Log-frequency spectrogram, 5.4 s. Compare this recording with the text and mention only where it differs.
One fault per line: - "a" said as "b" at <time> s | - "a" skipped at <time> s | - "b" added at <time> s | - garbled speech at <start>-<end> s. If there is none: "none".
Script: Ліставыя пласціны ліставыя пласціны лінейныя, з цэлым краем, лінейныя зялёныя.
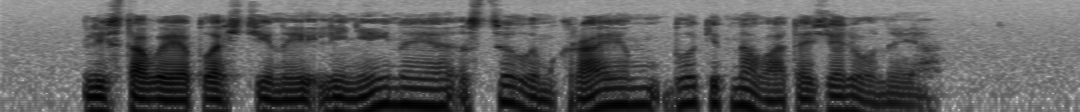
- "ліставыя пласціны" skipped at 1.5 s
- "лінейныя" said as "блакітнавата" at 3.4 s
